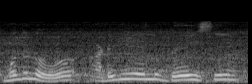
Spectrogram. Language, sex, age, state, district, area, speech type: Kannada, male, 60+, Karnataka, Kodagu, rural, spontaneous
